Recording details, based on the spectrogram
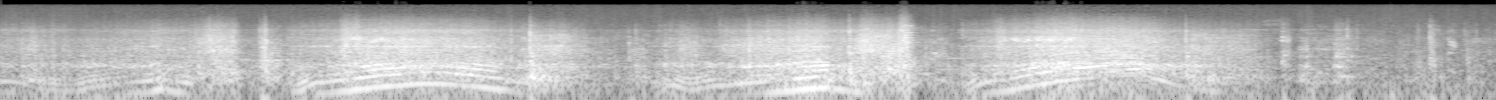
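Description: An old car in a Tamil comedy film scene drives back and forth, its engine swelling and falling in three long revving waves, with people talking in between.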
